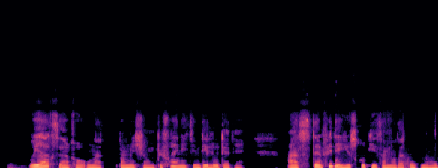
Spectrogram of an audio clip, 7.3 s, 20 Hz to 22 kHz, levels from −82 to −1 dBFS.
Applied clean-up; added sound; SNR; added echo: neural mask model Resemble Enhance denoiser.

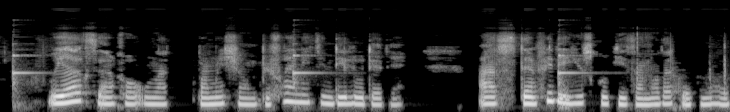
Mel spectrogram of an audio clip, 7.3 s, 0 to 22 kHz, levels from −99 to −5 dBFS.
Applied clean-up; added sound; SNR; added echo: classical method spectral subtraction.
